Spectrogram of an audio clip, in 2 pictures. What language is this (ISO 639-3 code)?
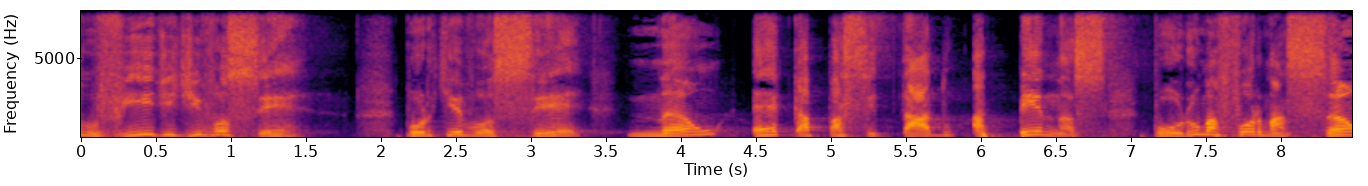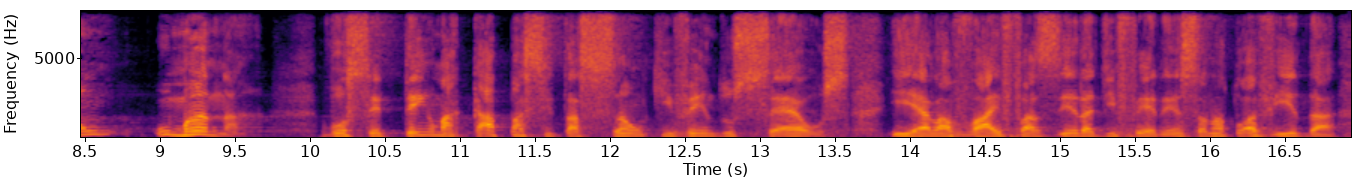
por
